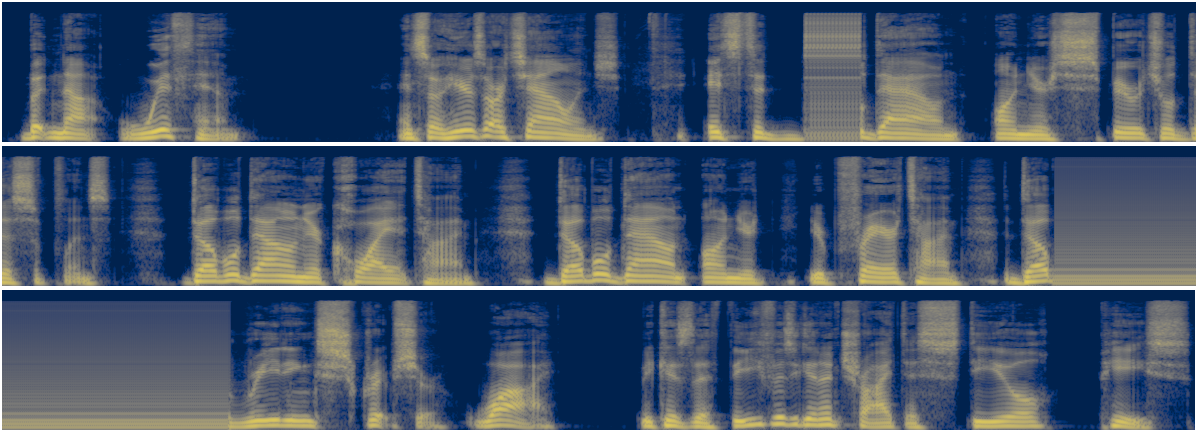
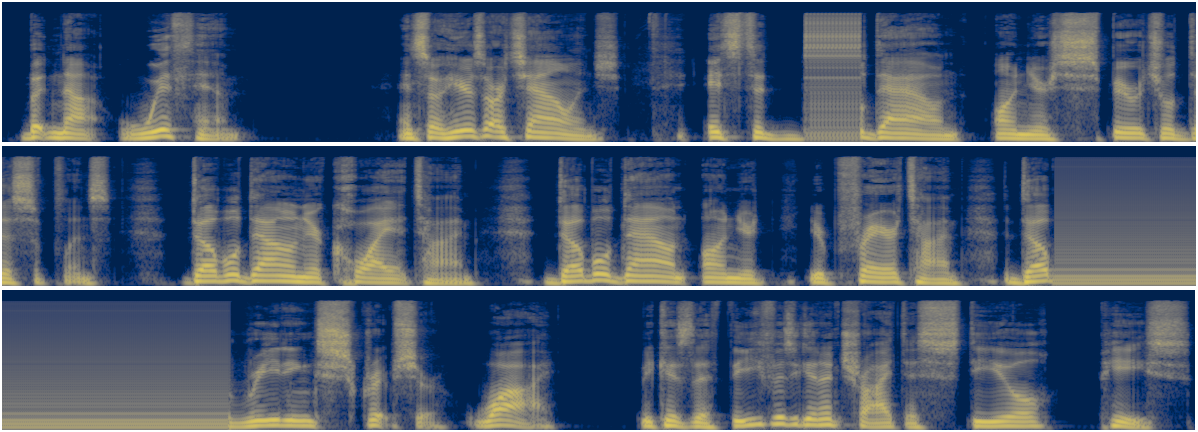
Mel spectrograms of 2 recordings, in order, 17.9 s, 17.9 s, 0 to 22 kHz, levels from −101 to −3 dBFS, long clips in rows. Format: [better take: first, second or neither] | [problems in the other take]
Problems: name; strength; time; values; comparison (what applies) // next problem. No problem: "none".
neither | audio freezing; at 4 s and at 11 s for 2 s; the same in both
